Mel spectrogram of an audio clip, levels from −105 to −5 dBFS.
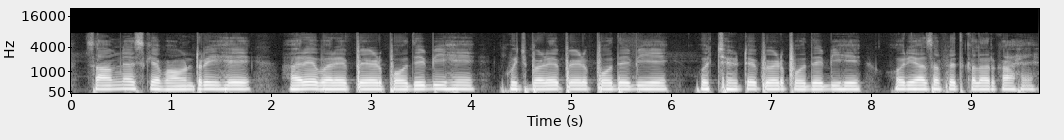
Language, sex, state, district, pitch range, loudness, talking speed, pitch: Hindi, male, Chhattisgarh, Raigarh, 125-130 Hz, -13 LUFS, 175 wpm, 130 Hz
